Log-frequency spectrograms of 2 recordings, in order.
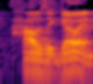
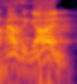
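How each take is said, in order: First: Said in the usual way. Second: Imitated Australian accent, louder. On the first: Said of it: "They were more just like". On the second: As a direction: ask it like an Australian. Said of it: "copied your accent".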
